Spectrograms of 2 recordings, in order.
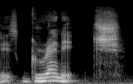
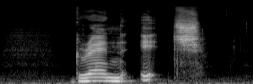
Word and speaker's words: Greenwich: Alessandra asks, how do you pronounce that word? It's Greenwich. Greenwich.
